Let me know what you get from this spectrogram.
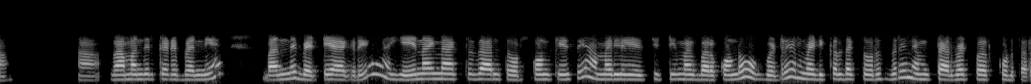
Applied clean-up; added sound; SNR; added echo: none; none; none; none.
